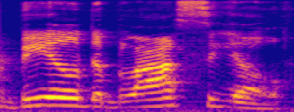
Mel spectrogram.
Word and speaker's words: Bill de Blasio: that was uh Mayor Bill DeBlasio I think I'm saying that right did not please correct me but I think it's pronounced bill de blasio de Blas de Blasio okay okay but yeah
